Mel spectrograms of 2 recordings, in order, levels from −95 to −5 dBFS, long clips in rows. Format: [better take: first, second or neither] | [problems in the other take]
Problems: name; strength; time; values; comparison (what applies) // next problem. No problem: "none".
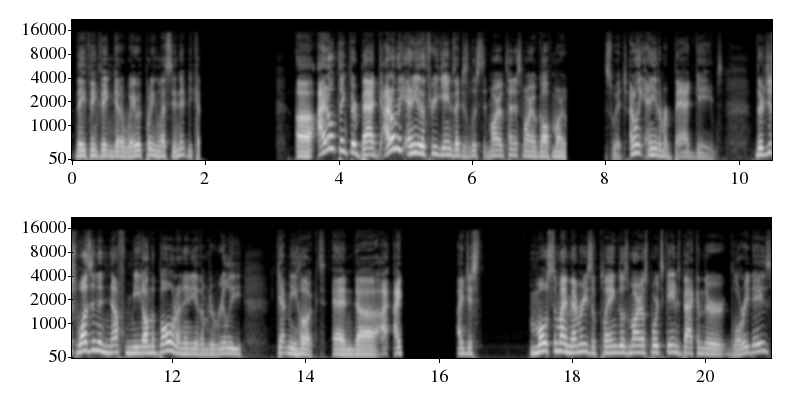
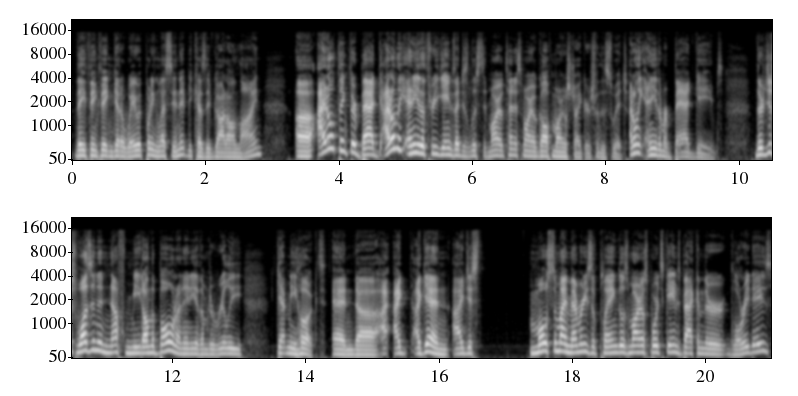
second | audio cutting out; at 2 s for 1 s, at 7.5 s for 0.5 s and at 15 s for 1 s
